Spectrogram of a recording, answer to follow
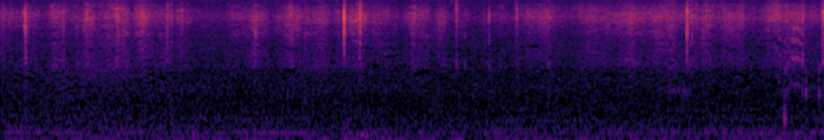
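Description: Near silence: faint room hum with a few soft ticks and rustles from a crochet hook working cotton yarn.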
